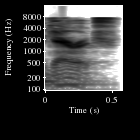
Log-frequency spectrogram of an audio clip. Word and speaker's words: garage: would be gaj because in French the the stress if you want to call it that always lands on the second syllable or the the last syllable essentially the the ultimate syllable as we say but in British English you would say garage and I I've never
